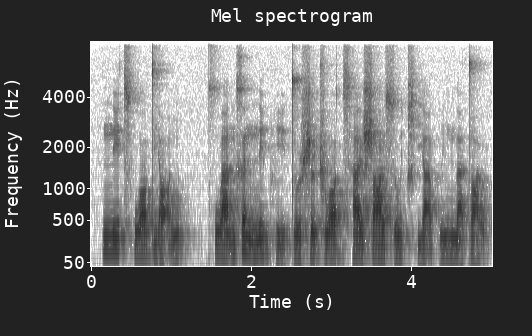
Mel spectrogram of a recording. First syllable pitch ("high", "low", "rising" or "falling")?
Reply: high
